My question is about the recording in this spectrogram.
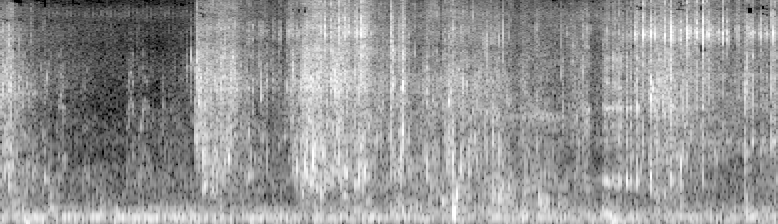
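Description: Hooked largemouth bass splashing and thrashing at the water's surface beside the boat, in bursts about a second and a half in and again near the end, over a low steady rumble of wind on the microphone.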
